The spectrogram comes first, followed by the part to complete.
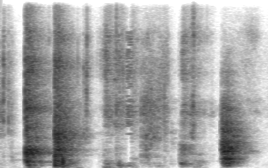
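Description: Cardboard box being cut open and its top flaps pulled apart: several short scraping and tearing noises, the loudest near the end.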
